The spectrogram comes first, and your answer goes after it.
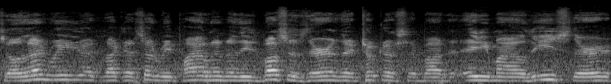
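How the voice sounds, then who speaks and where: A man's high-pitched, monotone, flat voice at a moderate pace, with audible room echo and noticeable background noise. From China. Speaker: oral history interviewee. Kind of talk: oral history interview. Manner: halting.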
